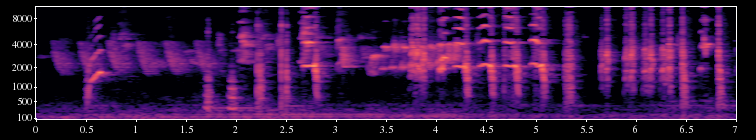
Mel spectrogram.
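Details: Javan myna song: scratchy descending notes open into a busy stream of harsh chatters, clicks and thin whistles, repeated rapidly, with a low hum behind. Played to stressed mynas that have stopped singing.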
